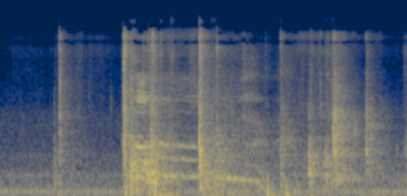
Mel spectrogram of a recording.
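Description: A plastic toy hoop clatters onto a hard floor.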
